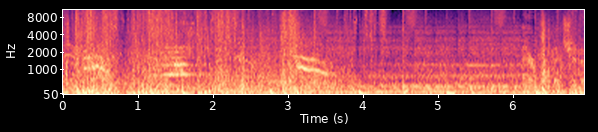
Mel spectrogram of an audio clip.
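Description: Gunfire in the video game The Ascent, a steady rapid stream of shots that stays close and dense throughout, with mechanical clatter beneath it.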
